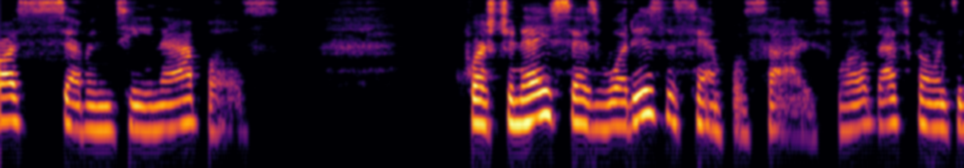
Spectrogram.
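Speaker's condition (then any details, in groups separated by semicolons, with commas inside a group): No condition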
